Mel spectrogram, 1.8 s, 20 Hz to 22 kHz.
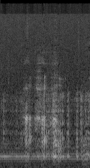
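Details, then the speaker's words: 1928 RCA Victor Model 28V radio with dynamic speaker: steady, distinct mains hum drones under faint program sound and stays constant through the speaker; hum source not found despite searching. "that hum is definitely annoying that's that's a pretty darn distinct um"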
